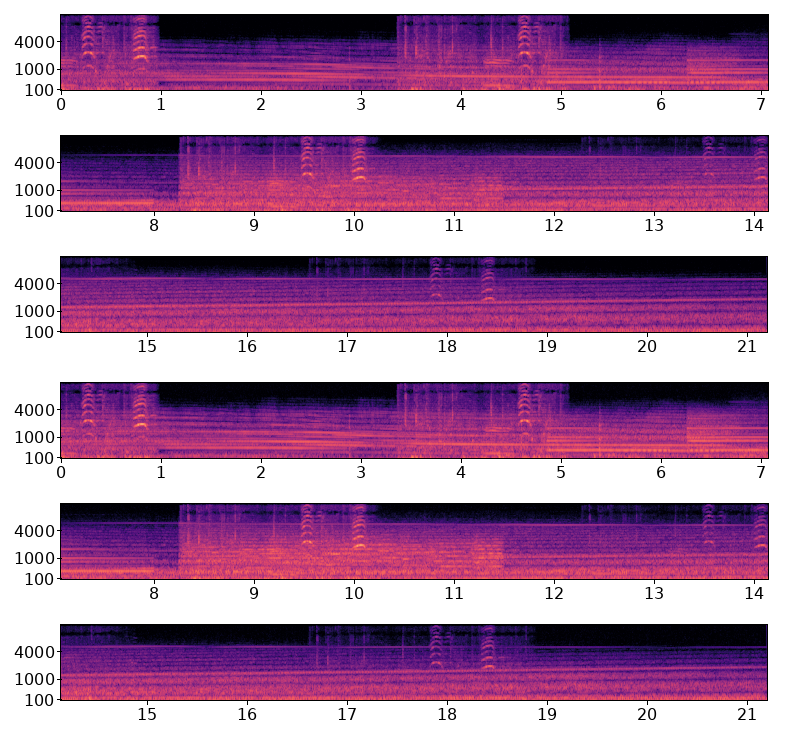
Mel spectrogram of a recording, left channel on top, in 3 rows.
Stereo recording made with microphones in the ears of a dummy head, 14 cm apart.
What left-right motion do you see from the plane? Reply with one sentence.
In this clip you hear the plane go from the right side to the left.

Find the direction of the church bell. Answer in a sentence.
You can hear the church bell on the right.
